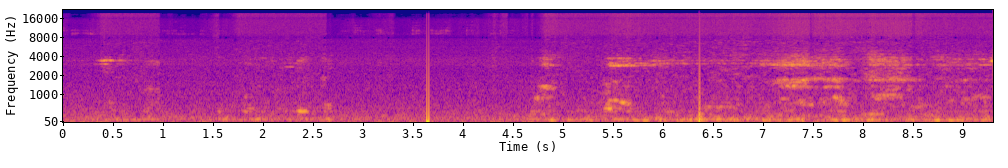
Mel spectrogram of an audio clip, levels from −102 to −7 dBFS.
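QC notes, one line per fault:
3.65–3.67 s and 6.37 s, invalid numbers at full scale: two sharp, very loud bangs that cut across the speech, the first lasting 20 ms and the second only 5 ms, both too short for any gap between onset and release to be heard. A calculation produced infinite or invalid values that were forced to the largest positive or negative value, pinning the output at one extreme value for the whole block and producing the violent jump.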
